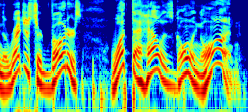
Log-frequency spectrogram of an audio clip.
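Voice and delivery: big swooping pitch on the stressed words; worked-up, sing-song indignation; exasperated rant. Real, not acted. Exasperated rant at election officials.

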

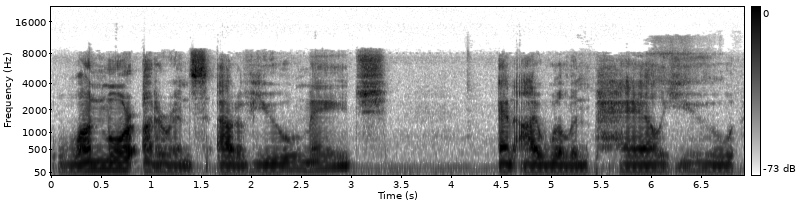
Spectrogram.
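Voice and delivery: low, slow, quiet threat; menacing dragon. Acted. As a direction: dragon issuing a deadly warning, softly and deliberately. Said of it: "the dragon ... and says".

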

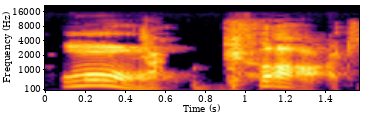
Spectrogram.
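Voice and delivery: imitating his own shocked reaction; stung dismay. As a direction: caught out, hammed-up groan of realization. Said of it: "And I was like".

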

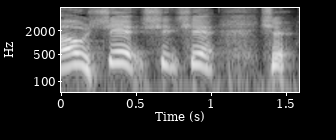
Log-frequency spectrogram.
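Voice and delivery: high, light mock-alarmed yelps; mock panic. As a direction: repeat it high, in playful panic.

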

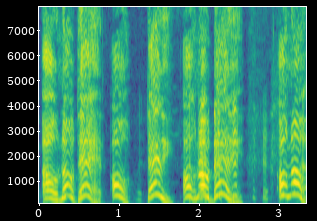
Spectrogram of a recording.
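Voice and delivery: put-on very high worried child voice; little girl voice. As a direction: squeak it like a scared toddler. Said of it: "my daughter's like".

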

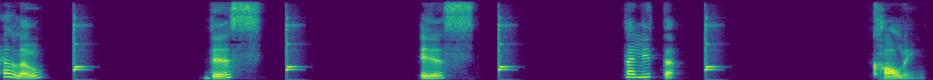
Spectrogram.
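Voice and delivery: "Hello", "this", "is", "Thalita", "calling" separated by long pauses; word by word. Shown as a demonstration. Teacher introducing herself for learners to copy, word by word. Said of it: "Repete comigo agora".

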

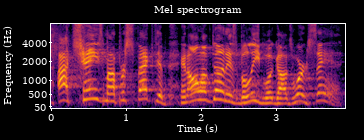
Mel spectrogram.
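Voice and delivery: full-force pulpit preaching. Acted. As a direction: preach it out to the congregation.

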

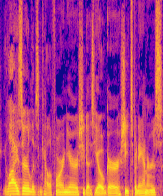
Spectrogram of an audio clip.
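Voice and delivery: New England intrusive R on "Eliza", "yoga", "bananas"; A endings as ER. Shown as a demonstration. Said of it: "everything with an A has an E R".

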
